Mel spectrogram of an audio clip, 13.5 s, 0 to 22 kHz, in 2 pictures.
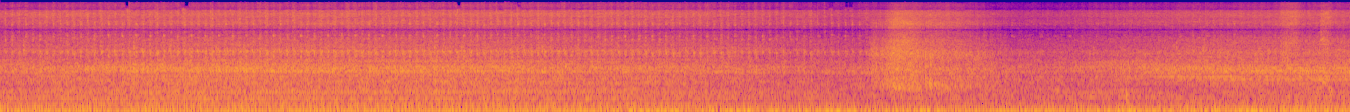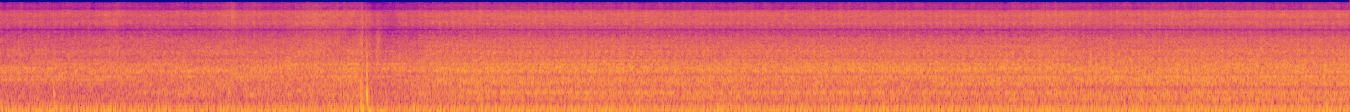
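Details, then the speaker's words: Honda Civic R18 turbo with open exhaust, just after first oil change, primed and started: steady, even idle with low rumble and no knocks, ticks or misses; normal idle, no leaks. "No leaks, no leaks. Exhaust nice and quiet."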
